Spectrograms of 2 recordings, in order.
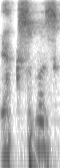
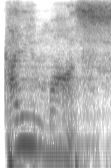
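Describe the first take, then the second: First: The word begins with an eks sound. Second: The word begins with a kai sound. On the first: The speaker calls it wrong. "నీ దుంపదగా ఎక్స్మస్ కాదు" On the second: The speaker calls it right. "Greek ఏబిసిడీల్లో అది కై"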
